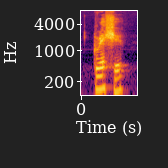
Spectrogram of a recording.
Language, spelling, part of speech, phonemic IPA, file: Dutch, crashje, noun, /ˈkrɛʃə/, Nl-crashje.ogg
- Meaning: diminutive of crash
